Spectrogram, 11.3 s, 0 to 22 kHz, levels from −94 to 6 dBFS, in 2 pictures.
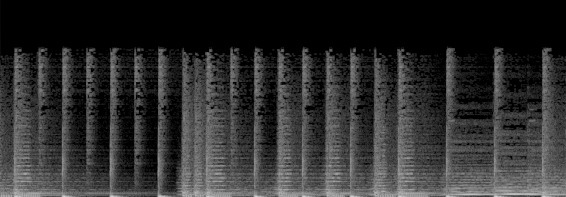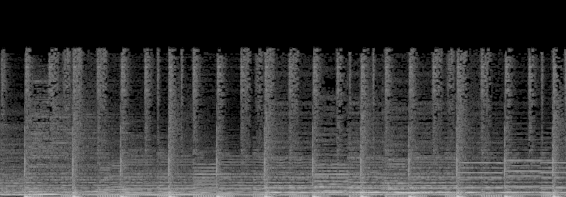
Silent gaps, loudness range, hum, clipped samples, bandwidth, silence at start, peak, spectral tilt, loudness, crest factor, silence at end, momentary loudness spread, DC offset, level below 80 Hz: none; 5 LU; none; under 0.1%; 17 kHz; 0 s; -8 dBFS; -5 dB/octave; -27 LUFS; 18 dB; 0 s; 8 LU; under 0.1%; -30 dBFS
